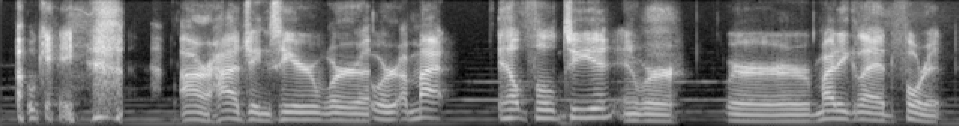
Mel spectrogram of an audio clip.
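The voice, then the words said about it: Put-on Southern accent. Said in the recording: “I don't know why I have a southern accent now.”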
